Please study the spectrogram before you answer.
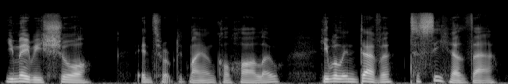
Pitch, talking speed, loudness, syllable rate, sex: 110 Hz, 175 wpm, -21 LUFS, 6.0 syllables/s, male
